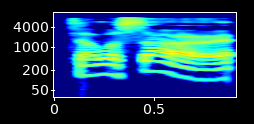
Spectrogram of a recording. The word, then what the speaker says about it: Telassar: Telassar, accent on the last syllable here, a region of Assyria.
